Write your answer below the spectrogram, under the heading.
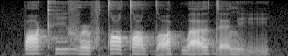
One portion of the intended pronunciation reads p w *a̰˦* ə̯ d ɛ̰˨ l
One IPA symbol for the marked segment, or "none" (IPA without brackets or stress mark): a̰˦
